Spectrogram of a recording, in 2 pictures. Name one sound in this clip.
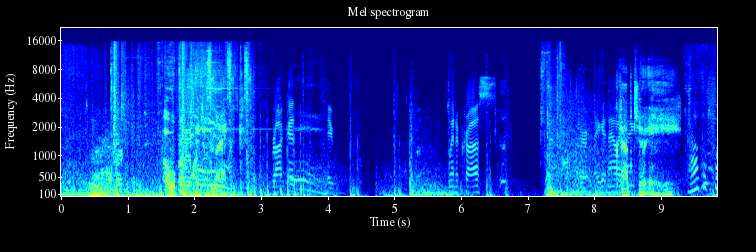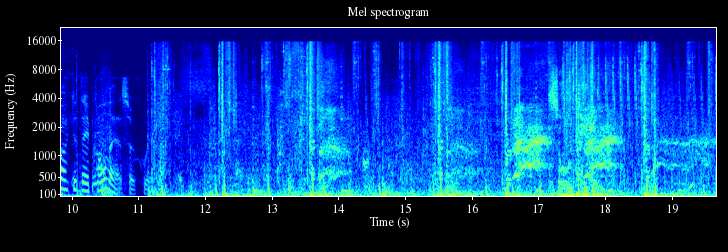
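Gunfire and explosions crack and boom in a video game.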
